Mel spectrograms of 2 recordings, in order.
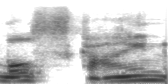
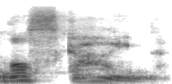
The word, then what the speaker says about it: Moleskine: Do you say it moleskine or moleskin? Because it's spelled moleskine. No, it's moleskin. But why do they spell it Moleskine? Do they? Yeah. It's S-K-I-N-E, Moleskine. But anyway, I've only heard it Moleskine, so I'm going to go with Moleskine though, but it doesn't,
